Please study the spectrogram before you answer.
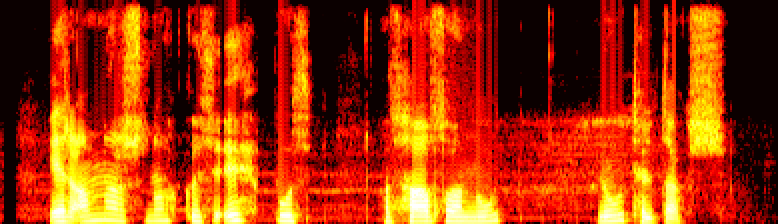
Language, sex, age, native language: Icelandic, male, 11, Icelandic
